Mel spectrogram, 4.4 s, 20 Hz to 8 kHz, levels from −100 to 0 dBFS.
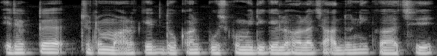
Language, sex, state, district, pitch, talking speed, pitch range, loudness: Bengali, male, West Bengal, Jalpaiguri, 125 Hz, 165 wpm, 120-135 Hz, -24 LUFS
